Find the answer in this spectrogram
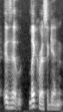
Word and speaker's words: Lycoris: So it's followed by these two, Lycoris, Chisato, and Takina, I think. You're right. And Takina. Takina, yeah. Bro, my pronunciation is shit.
